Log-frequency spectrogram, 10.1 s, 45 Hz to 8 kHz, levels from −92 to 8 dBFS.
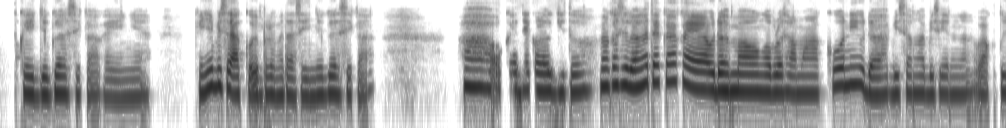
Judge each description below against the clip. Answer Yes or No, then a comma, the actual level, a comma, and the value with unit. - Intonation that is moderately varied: Yes, average, 4.2 semitones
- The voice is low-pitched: No, high, 190 Hz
